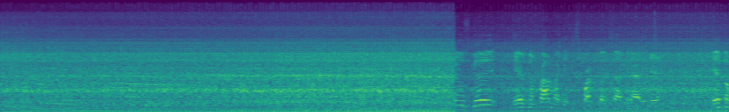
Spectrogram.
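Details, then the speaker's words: Chevy Suburban that had been misfiring and running rough, after work on the coil packs: a steady, even idle hum with no stumbles or skipped beats before it shuts off. Normal idle, no misfire. "It was running rough. It was putting, and you can tell it was a misfire. This time when I sat in it, and I didn't feel a misfire, so everything Gucci."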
